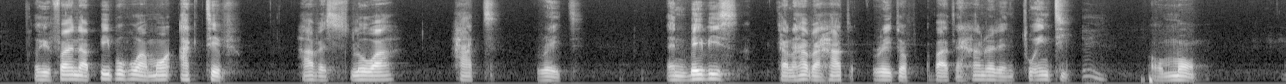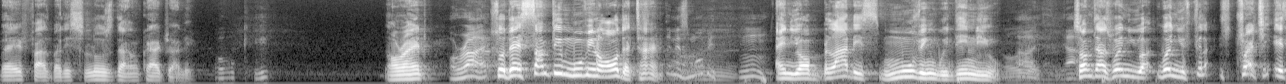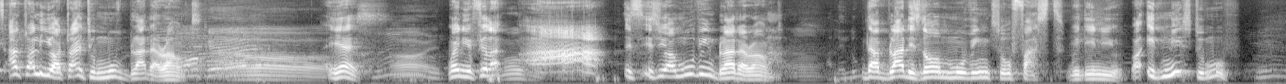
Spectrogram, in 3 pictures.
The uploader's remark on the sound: Preached at the FLOW Church.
